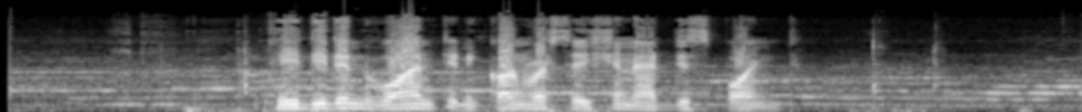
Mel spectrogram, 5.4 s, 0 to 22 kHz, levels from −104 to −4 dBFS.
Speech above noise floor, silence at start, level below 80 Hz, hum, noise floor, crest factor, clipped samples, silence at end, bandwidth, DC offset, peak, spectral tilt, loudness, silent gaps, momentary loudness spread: 26 dB; 0.5 s; -44 dBFS; none; -39 dBFS; 16 dB; under 0.1%; 0 s; 13 kHz; under 0.1%; 0 dBFS; -5.5 dB/octave; -12 LUFS; none; 24 LU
